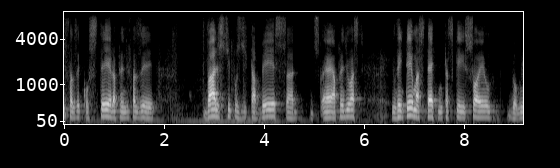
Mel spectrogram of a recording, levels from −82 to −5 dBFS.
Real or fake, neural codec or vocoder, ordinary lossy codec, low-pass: real; none; Opus, 16 kbps; 7.2 kHz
